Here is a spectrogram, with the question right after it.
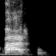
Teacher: eu tenho que o barco é uma sonora porque ele vibra mais · elas são oclusivas ou momentâneas isso quer dizer que eu fecho a boca ou eu fecho a boca momentaneamente para emitir esse som depois quando eu vejo intervenção das cordas vocais eu tenho que · é uma sonora porque ele vibra mais a forma de articulação o ponto de articulação é o mesmo os lábios se fecham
